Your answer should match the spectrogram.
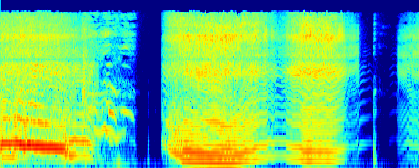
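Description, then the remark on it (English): A voice imitates a fart with the mouth: two drawn-out, buzzy raspberry blasts with wobbling pitch, fairly loud. A short pause separates them, and no one speaks. “I was making a fart noise in my mouth to, like, add the...”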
